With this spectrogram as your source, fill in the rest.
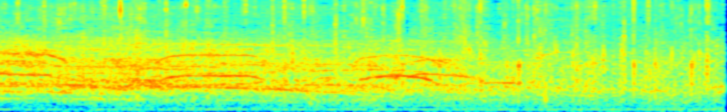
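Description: A seated audience at a motivational speech breaks into loud, sustained applause with some cheering and shouts, filling the hall before tapering off slightly toward the end.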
